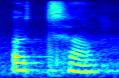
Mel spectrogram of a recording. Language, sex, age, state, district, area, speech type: Marathi, female, 18-30, Maharashtra, Ratnagiri, rural, spontaneous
